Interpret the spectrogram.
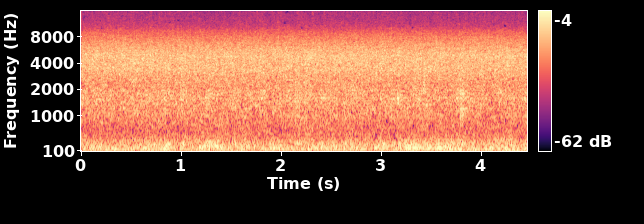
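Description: Heavy thunderstorm rain falling steadily in a dense, even hiss, pattering on surfaces close by.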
